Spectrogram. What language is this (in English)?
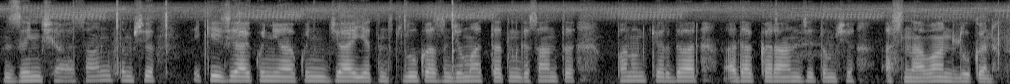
Kashmiri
